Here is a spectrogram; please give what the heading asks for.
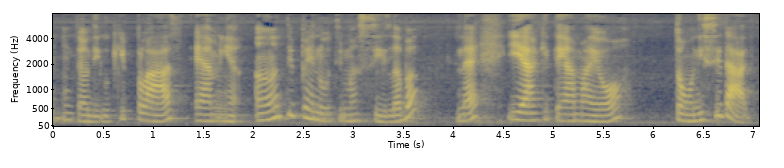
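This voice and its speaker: A woman's voice: on the low side, lively intonation, normal speed, a little hiss or hum. A woman teaching a grammar lesson, stretching out and calling out example words as she explains.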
